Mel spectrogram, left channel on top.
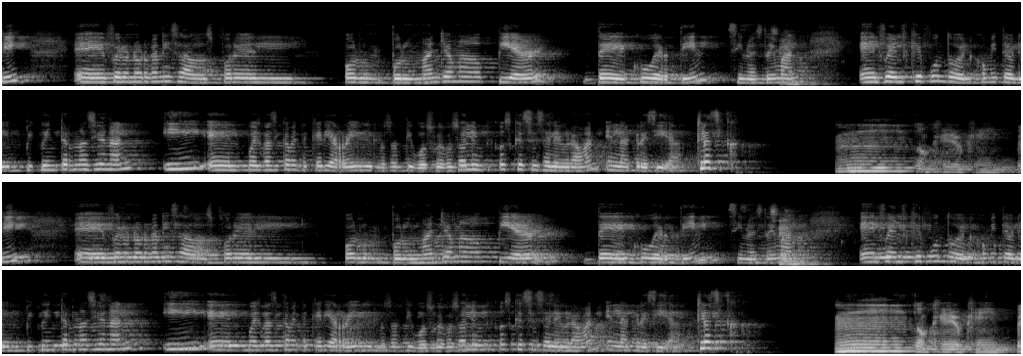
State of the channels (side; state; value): both; normal; correlation 0.18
